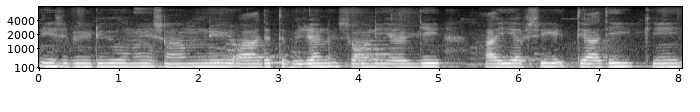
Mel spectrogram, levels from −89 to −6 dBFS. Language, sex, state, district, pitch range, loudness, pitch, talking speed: Hindi, male, Bihar, Jahanabad, 150-160 Hz, -15 LUFS, 155 Hz, 90 wpm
